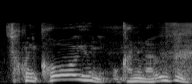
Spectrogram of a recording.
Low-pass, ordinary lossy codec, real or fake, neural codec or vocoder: 7.2 kHz; none; real; none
